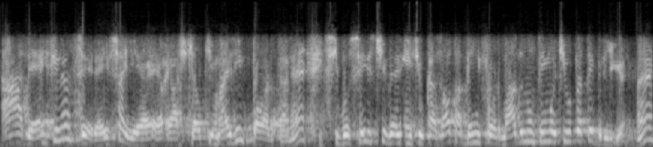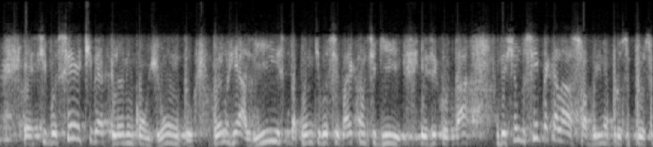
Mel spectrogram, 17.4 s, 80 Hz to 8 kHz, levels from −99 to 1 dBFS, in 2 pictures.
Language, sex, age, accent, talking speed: Portuguese, male, 50-69, Brazilian, 160 wpm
